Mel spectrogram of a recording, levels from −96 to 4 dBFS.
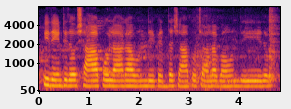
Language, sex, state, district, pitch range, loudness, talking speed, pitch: Telugu, female, Telangana, Nalgonda, 190-200 Hz, -16 LUFS, 110 wpm, 190 Hz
